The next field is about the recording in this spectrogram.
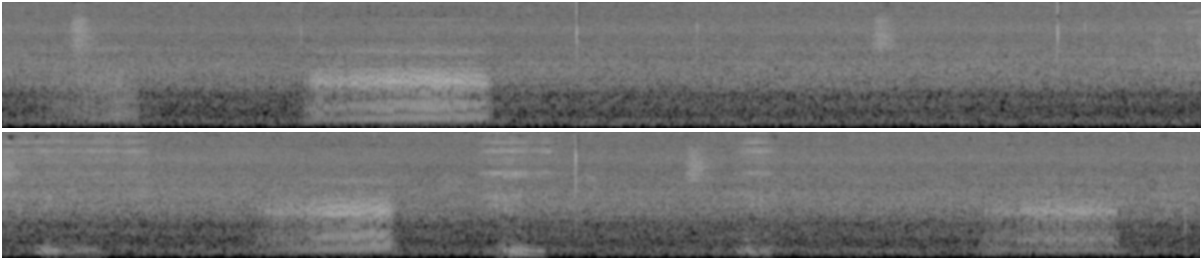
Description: My yellow nape amazon sleeps in the same room with me. Therefore, I should not have been surprised when i started hearing her snoring :)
